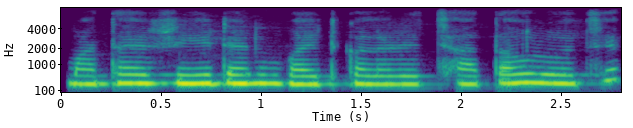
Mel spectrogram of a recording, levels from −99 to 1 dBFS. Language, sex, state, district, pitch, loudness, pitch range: Bengali, female, West Bengal, Malda, 270 Hz, -15 LUFS, 255-275 Hz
